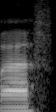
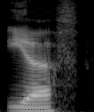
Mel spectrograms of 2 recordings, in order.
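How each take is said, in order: First: The word is said in the ordinary way. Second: The word is said oddly, with a stuttered start.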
